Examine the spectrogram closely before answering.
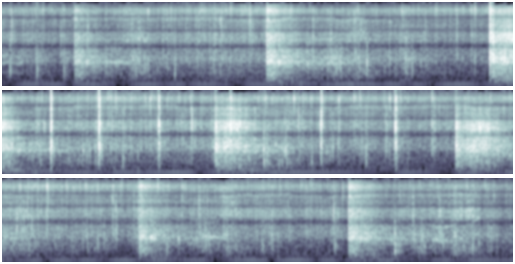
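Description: Stone blocks crunch as they break.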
